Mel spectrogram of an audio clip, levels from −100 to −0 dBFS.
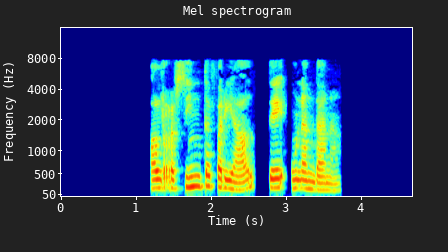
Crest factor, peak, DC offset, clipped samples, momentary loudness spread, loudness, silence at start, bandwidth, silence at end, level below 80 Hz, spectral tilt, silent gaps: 18 dB; -4 dBFS; under 0.1%; under 0.1%; 6 LU; -21 LUFS; 1.2 s; 8 kHz; 0.95 s; -66 dBFS; -5.5 dB/octave; 2.60-2.77 s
